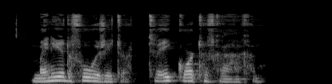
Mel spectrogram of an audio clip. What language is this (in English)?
Dutch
